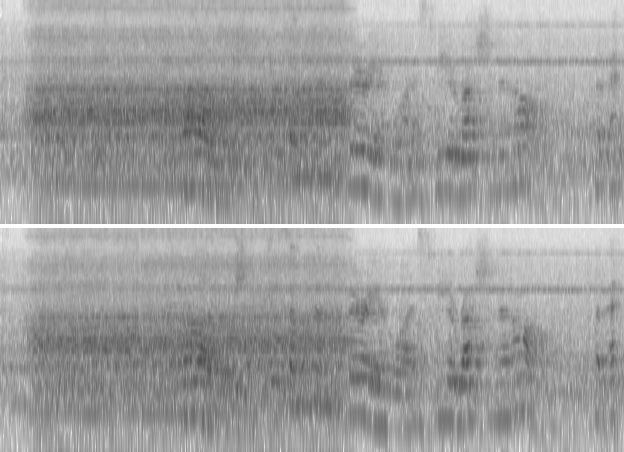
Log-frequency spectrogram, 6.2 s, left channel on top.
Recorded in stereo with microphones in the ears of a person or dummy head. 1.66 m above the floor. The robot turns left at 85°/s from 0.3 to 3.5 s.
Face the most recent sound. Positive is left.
turn(degrees=-150)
